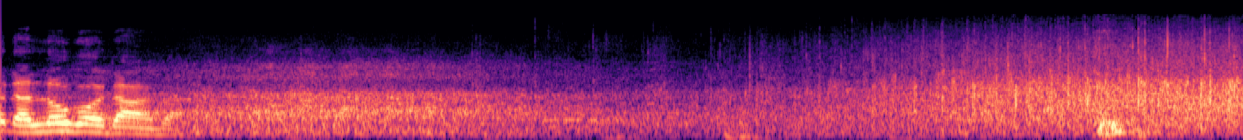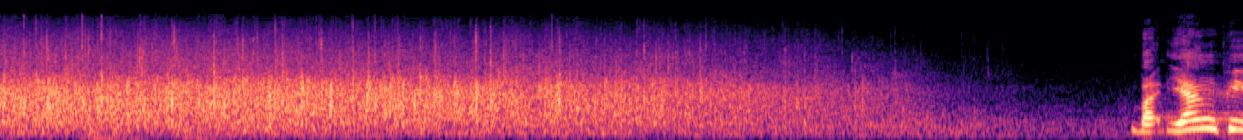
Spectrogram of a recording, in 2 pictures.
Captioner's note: laughter and applause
